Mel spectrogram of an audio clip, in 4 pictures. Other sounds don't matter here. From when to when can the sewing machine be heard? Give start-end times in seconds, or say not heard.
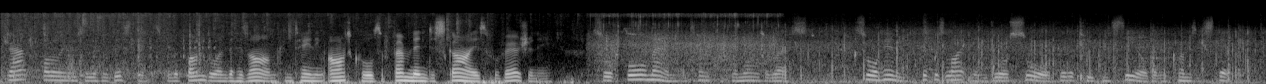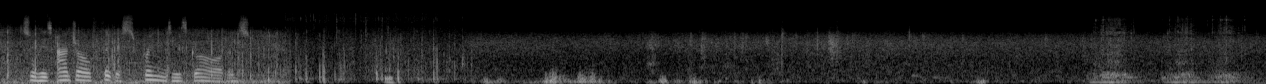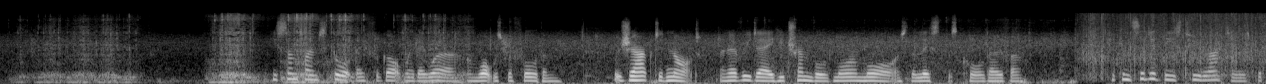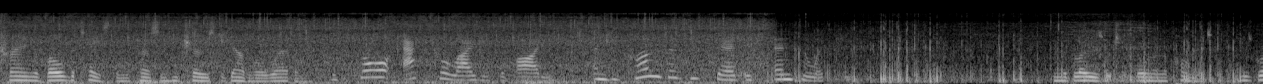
0.0-2.2, 23.5-30.1.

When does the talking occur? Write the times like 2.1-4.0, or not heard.
0.0-15.2, 28.1-35.6, 36.4-46.6, 48.5-50.5.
